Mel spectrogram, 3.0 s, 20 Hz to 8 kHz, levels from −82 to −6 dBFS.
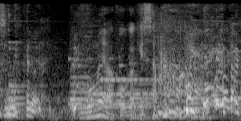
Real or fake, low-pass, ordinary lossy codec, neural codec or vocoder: real; 7.2 kHz; AAC, 48 kbps; none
